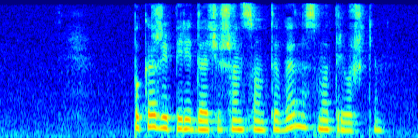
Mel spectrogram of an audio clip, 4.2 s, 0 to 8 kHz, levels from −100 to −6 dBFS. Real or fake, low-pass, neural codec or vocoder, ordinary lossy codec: real; 7.2 kHz; none; AAC, 32 kbps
